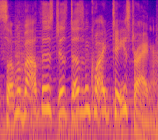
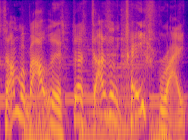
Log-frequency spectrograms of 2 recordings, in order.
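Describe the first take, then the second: First: It is spoken clearly with an empty mouth. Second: It is spoken muffled with food in the mouth. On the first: The speaker calls it wrong. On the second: The speaker calls it right.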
